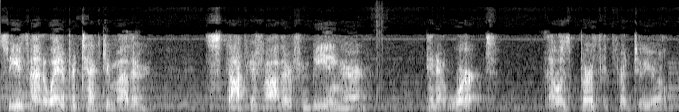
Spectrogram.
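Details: Adult male speaker; normal fluent speech.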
